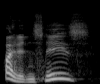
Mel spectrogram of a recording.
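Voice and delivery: high, loud protest; indignant denial. A narrator's reading. Owl denying a sneeze to Pooh, indignant.

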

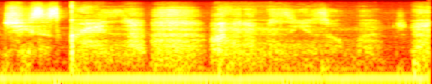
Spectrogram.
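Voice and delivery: intimate whisper; hushed lover's whisper. Acted. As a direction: whisper it close and spent.

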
